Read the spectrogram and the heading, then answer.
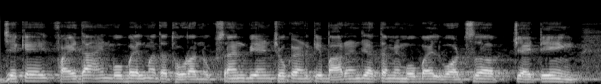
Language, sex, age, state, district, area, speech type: Sindhi, male, 45-60, Maharashtra, Mumbai Suburban, urban, spontaneous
